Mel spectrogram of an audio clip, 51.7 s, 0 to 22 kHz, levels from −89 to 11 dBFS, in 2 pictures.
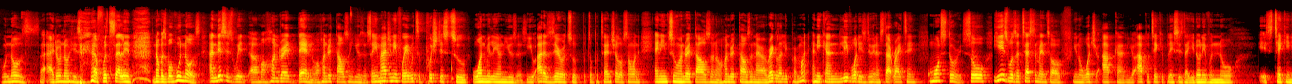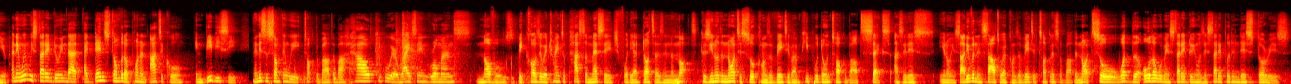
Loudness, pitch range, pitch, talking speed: -19 LUFS, 110-135 Hz, 125 Hz, 205 wpm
